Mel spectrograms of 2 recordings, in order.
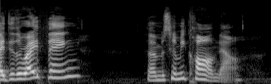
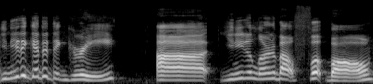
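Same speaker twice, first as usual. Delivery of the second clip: plain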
